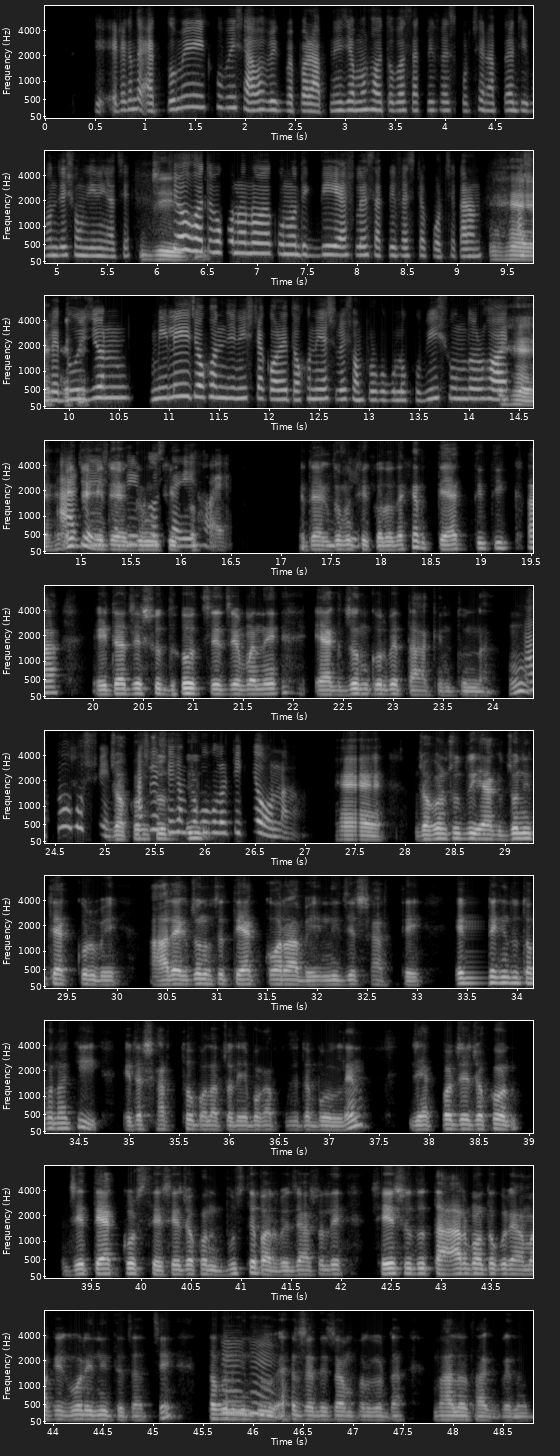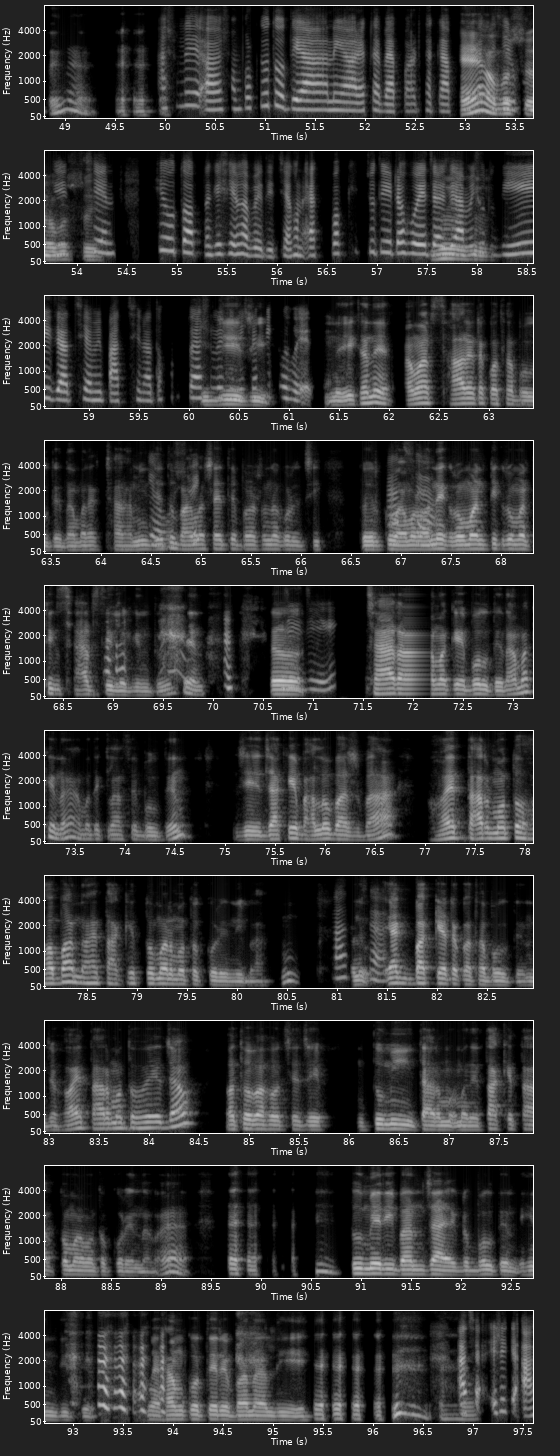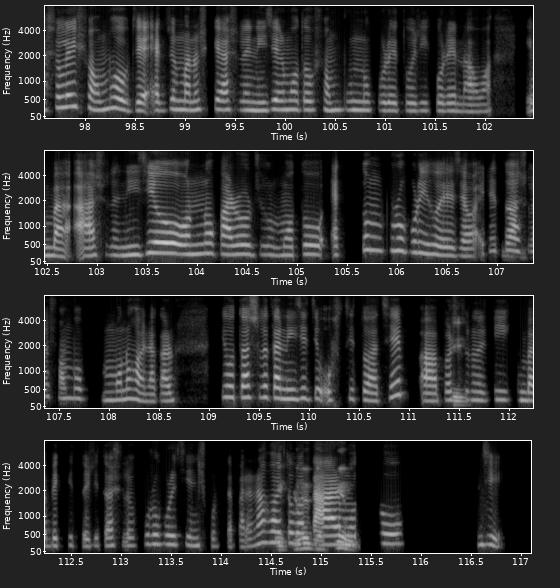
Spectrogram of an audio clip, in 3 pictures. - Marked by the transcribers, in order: chuckle; laughing while speaking: "যে শুধু হচ্ছে যে, যে মানে"; unintelligible speech; chuckle; giggle; laugh; joyful: "জ্বি, জ্বি"; chuckle; other background noise; chuckle; in Hindi: "তু মেরি বান যা"; laugh; in Hindi: "হামকো তেরে বানালি"; laugh; tapping
- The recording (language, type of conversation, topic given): Bengali, podcast, সম্পর্কের জন্য আপনি কতটা ত্যাগ করতে প্রস্তুত?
